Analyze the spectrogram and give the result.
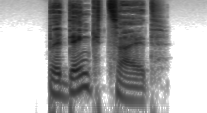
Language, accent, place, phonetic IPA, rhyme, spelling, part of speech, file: German, Germany, Berlin, [bəˈdɛŋkˌt͡saɪ̯t], -ɛŋkt͡saɪ̯t, Bedenkzeit, noun, De-Bedenkzeit.ogg
- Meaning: time for consideration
